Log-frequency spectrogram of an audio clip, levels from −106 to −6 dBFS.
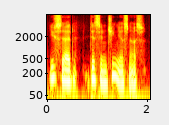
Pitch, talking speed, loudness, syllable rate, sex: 125 Hz, 85 wpm, -15 LUFS, 3.9 syllables/s, male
